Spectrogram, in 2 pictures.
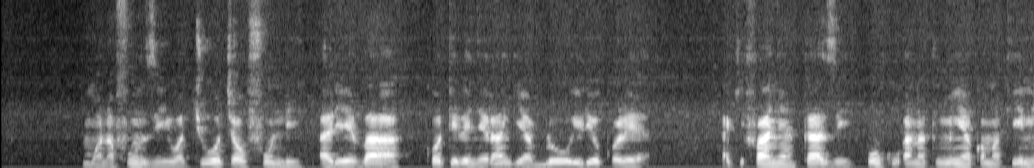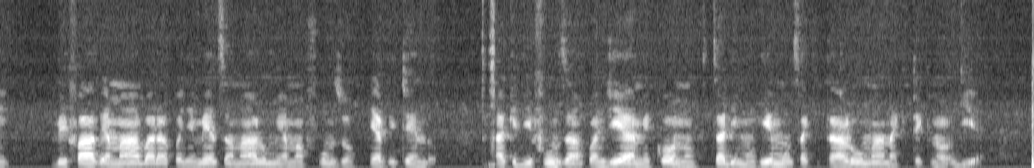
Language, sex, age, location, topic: Swahili, male, 18-24, Dar es Salaam, education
